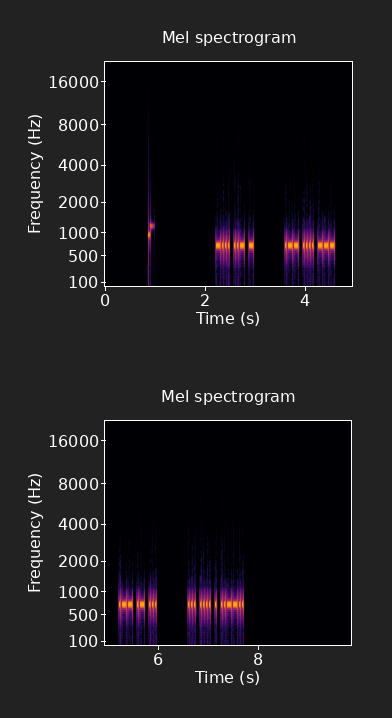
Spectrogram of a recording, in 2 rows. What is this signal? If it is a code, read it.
Morse code, heard as a keyed tone, about 37 wpm, 700 Hz. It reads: BUT WHO WAS SHE?
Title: 3x Word-Spacing - Sentences from Top 100 Words - 40wpm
